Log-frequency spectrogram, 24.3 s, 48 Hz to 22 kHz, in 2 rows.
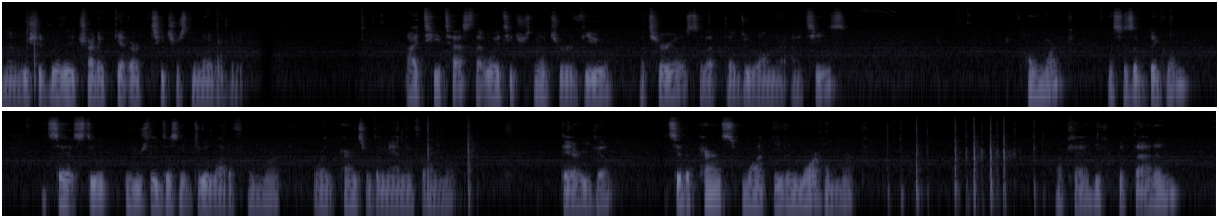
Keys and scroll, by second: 16.6 shift+h, 21.5 shift+h, 22.1 shift+h, 23.4 typing.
